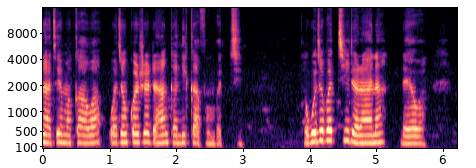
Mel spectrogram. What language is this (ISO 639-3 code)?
hau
